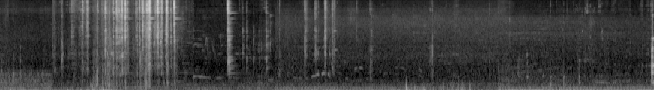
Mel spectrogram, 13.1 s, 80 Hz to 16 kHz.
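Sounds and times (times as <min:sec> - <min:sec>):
light clinks and rattles: 0:01.1 - 0:03.8, 0:04.4 - 0:07.7
low steady rumble: 0:05.5 - 0:13.0.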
